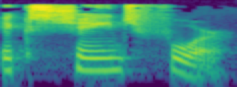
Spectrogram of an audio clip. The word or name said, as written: exchange for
